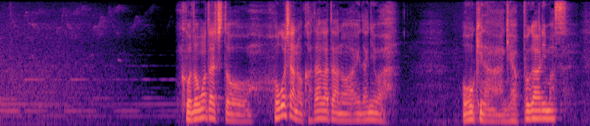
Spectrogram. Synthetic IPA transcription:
kʰo̞d̪o̞mo̞t̪at͡ɕi̥t̪o̞ho̞ɡo̞ɕano̞kat̪aɡat̪ano̞aid̪aɲ̟iβa | o̞ːkʲinaɡʲapːɯ̟ɡaːɾʲimasɨ̥

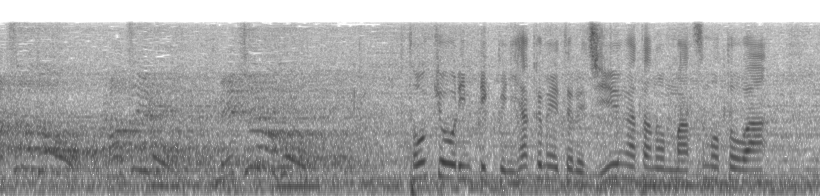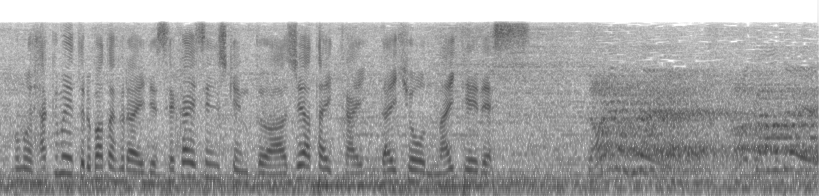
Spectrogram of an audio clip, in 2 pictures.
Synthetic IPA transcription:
t͡smot̪okat͡sɨjomet͡sɨɾoho | t̪o̞ːkʲo̞ːɾʲĩmpʲikːɯɲ̟içakɯ̟me̞ːt̪o̞ɾɯ̟d͡ʑijɯ̟ːŋat̪ano̞mat͡sɨmo̞t̪o̞βa | ko̞no̞çakɯ̟me̞ːt̪o̞ɾɯ̟bat̪aɸɯ̟ɾaid̪e̞se̞kaisẽ̞ɰ̃ɕi̥kẽ̞nt̪o̞βaːʑiat̪aikaid̪aiço̞ːnait̪e̞ːd̪e̞sɨ̥ | d̪̥ajɸɯɾa | akand̪e

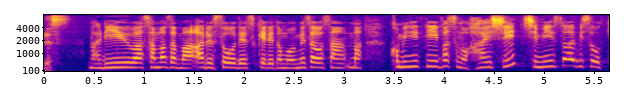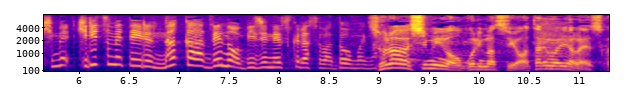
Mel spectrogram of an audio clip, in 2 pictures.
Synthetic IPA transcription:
es | maɾʲijɯːβasamazamaʔaɾɯ̟so̞ːd̪e̞sɨ̥ke̞ɾe̞d̪o̞mo̞ɯ̟me̞zaosãŋmako̞mʲiɲ̟it̪ʲiːbasɨno̞haiɕiɕimʲĩɰ̃saːbʲisɨo̞kmekʲiɾʲit͡sɨme̞t̪e̞iɾɯ̟nakad̪e̞no̞bʲiʑine̞sɨ̥kɯ̟ɾasɨβad̪o̞ːmo̞imaso̞ɾeɕimʲĩŋɡaoko̞ɾʲimasɨjo̞̰a̰t̪aɾʲimaɾʲiʑana̰ḭesɨ̥ka̰

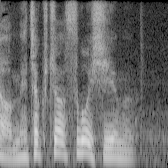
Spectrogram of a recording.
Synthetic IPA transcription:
ame̞t͡ɕakɯ̟̥t͡ɕasɨɡo̞iɕiːe̞mɯ̟

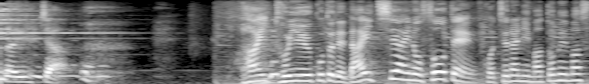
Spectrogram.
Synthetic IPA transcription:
nait͡ɕːa̰ | hait̪o̞jɯ̟ːko̞t̪o̞d̪e̞d̪ait͡ɕiaino̞so̞ːt̪ẽ̞ŋko̞t͡ɕiɾaɲ̟imat̪o̞me̞mas

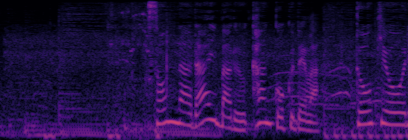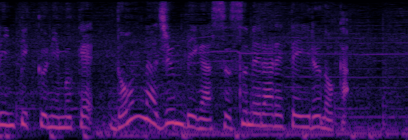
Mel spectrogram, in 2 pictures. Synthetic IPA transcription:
sõ̞nːaɾaibaɾɯ̟kãŋko̞kɯ̟d̪e̞βa̰t̪o̞ːkʲo̞ːɾʲĩmpʲikːɯɲ̟imɯ̟ke̞d̪õ̞nːaʑɨ̃mbʲiɡasɨsɨme̞ɾaɾe̞t̪e̞iɾɯ̟no̞ka̰

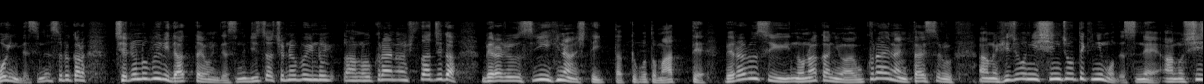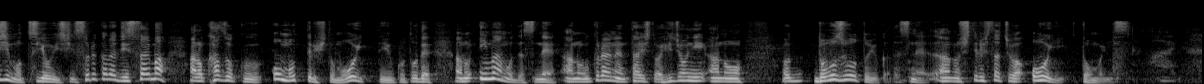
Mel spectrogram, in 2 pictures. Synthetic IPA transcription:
oːĩnd̪e̞sɨne̞so̞ɾe̞kaɾat͡ɕeɾɯno̞bɯɾʲid̪e̞at̪ːajo̞ːɲid̪e̞sɨne̞d͡ʑit͡sɨβat͡ɕe̞ɾɯnobɯɾinoano̞ɯkɯɾaenano̞çi̥t̪ot̪at͡ɕiɡabe̞ɾaɾɯ̟ːsɨɲ̟içinãɰ̃ɕi̥t̪e̞it̪ːat̪ːeko̞t̪o̞mo̞̰a̰t̪ːe̞be̞ɾaɾɯ̟ːsɨno̞nakaɲ̟iβ̞aɯkɯ̟ɾaenaɲ̟it̪aisɨɾɯ̟ano̞çiʑo̞ːɲ̟iɕĩɲ̟d͡ʑo̞ːt̪̬e̞kʲiɲ̟imo̞d̪e̞sɨne̞̰ano̞ɕiʑimo̞t͡sɨjo̞iɕiso̞ɾe̞kaɾad͡ʑisaima | ano̞kazo̞kɯ̟o̞mo̞t̪ːe̞ɾɯ̟çi̥t̪o̞mo̞oːit̪ːe̞jɯ̟ːko̞t̪o̞d̪e̞ano̞ʔimano̞d̪e̞sɨne̞ano̞ɯkɯ̟ɾaenaɲ̟it̪aiɕt̪eaçiʑo̞ːɲ̟iʔano̞ | d̪o̞ːʑo̞ːt̪o̞jɯ̟̰ːkad̪e̞sɨne̞̰ano̞ɕi̥t̪ːe̞ɾɯ̟çt̪ot̪at͡ɕiβ̞ao̞ːḭt̪o̞ːmo̞̰ḭmasɨ̥ | ha

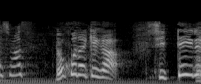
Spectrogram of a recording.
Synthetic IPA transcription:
ɕias | d̪o̞ko̞d̪ake̞ɡa | ɕit̪ːe̞iɾɯ̟

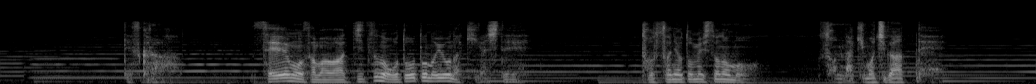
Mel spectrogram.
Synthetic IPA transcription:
d̪̥e̞sɨ̥kaɾa̰ | se̞ːmõsamaβ̞ad͡ʑit͡sɨno̞ːt̪o̞ːt̪o̞no̞jo̞ːnakʲʰiɡa̰ɕi̥t̪e̞ | t̪ʰo̞sːaɲ̟io̞t̪o̞me̞ɕi̥t̪ano̞mo̞ | sõ̞nːakʲimo̞t͡ɕiɡaːt̪ʰːe̞

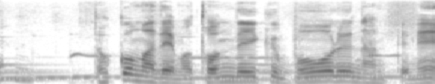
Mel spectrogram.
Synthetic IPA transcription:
d̪̥o̞ko̞mad̪e̞mo̞t̪õ̞nd̪e̞ikɯ̟bo̞ːɾɯ̟nãnt̪e̞ne̞

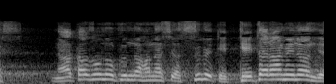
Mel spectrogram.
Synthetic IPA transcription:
sɨ̥ | nakazo̞no̞kɯ̟̃nːo̞ɦanaɕiβ̞asɨbe̞t̪e̞d̪̥e̞t̪̬aɾame̞nãɯ̃nd̪e

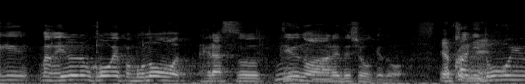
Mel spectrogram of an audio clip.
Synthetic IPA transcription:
ekʲiɲmakaiɾo̞jɾo̞ko̞ːjapːamo̞no̞ːhe̞ɾasɨt̪ːe̞jɯ̟no̞β̞aːɾe̞d̪e̞ɕo̞ːke̞d̪o̞̰japːaɾʲid̪oːjɯ

